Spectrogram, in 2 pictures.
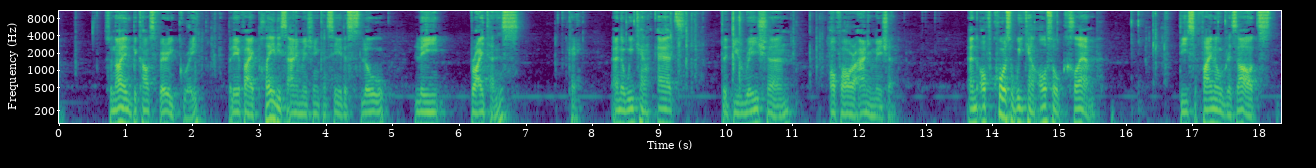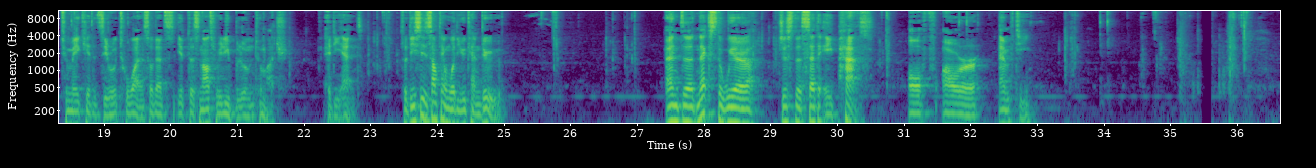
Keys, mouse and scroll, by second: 1.5-2.2 middle drag, 2.2 shift+space, 3.1 space, 7.5 space, 8.5-9.6 drag, 9.6 0, 11.5 shift+space, 14.1 space, 14.6 middle click, 15.2-16.1 scroll down 6, 16.1 click, 16.5 shift+d, 17.7-18.4 scroll up 5, 18.4 click, 19.1-22.2 middle drag, 23.2 shift+space, 27.7-28.9 middle drag, 28.9 shift+space, 31.9 click, 33.4 z, 35.5 ctrl+alt+shift+w.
